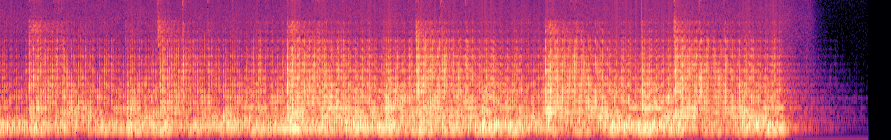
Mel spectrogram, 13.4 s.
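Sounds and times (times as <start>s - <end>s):
vocoder voice: 0.0s - 11.7s
drums: 0.0s - 12.1s.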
